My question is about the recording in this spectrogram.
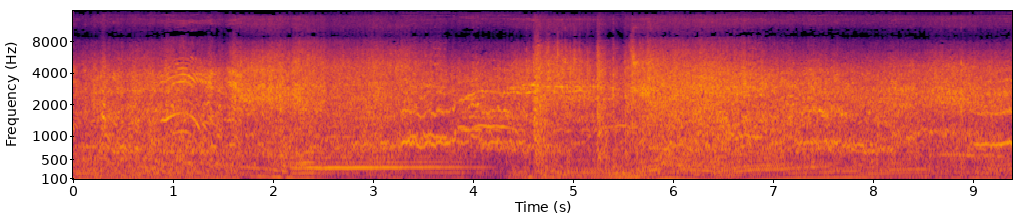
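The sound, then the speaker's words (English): A car speeds loudly through a movie theater with a roaring engine and squealing, skidding tires, the whine rising and falling over about nine seconds, with indistinct voices mixed into the commotion. “Nope, we go through the Bijou Theater.”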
